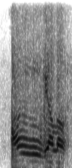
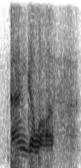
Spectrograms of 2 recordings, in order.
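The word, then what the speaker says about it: angelos (ἄγγελος): You've got two gammas together, right? You recognize that. So it's going to usually be pronounced with a nunga, angelos, or angelos, if you're Erasmian.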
